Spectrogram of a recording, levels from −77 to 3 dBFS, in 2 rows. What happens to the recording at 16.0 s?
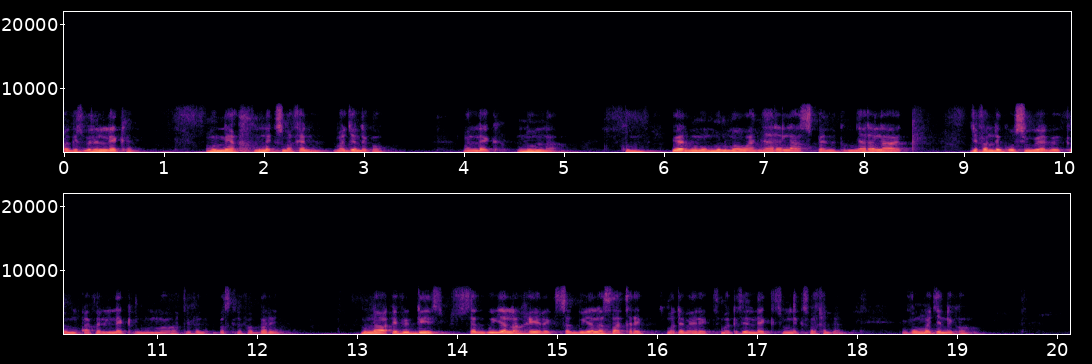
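At 16.0 s the speech sounds rough and raspy, a quality that runs through the whole clip. This is the AMR wideband (HD Voice) codec: a pulse-driven vocal tract model codes speech up to 6.4 kHz with too few bits, which fits a low rate near 8.85 kbit/s.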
